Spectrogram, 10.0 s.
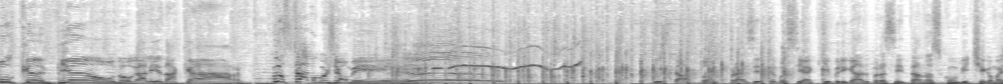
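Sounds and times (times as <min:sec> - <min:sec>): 
speech: 0:00.0 - 0:04.6, 0:06.5 - 0:10.0
applause from the studio bench: 0:03.7 - 0:08.4.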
